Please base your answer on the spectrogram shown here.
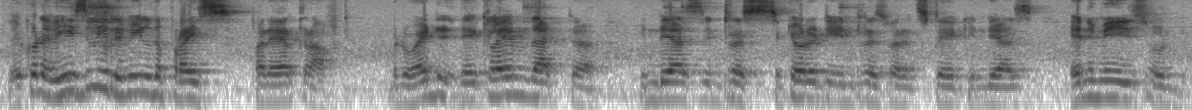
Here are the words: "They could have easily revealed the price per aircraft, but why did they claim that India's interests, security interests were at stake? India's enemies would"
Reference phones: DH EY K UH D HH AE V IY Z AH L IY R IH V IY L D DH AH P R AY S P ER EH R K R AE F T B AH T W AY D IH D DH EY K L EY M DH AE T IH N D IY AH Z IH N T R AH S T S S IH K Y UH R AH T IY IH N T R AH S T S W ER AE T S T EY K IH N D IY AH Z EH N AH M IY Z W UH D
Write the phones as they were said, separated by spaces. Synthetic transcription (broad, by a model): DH EY K UH D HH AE V IY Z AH L IY R IH V IY L D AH P R AY S F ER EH R K R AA F T B AH T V AY D IH D EY K L EY M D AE T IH N D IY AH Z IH N T R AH S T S S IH K Y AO R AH T IY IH N T R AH S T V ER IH T S T EY K IH N D IY AH Z EH N AH M IY Z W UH D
